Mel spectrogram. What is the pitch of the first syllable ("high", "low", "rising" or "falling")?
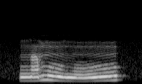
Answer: rising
